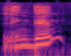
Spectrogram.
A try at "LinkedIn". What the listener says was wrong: Il y a pas de G! Il y a pas de G. C'est pas LinkedIn. LinkedIn.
